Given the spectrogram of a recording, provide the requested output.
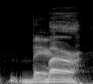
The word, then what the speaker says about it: Bear: It sounded like you said Barron, sorry. Oh, sorry, not Barron. Not Barron. Bear.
